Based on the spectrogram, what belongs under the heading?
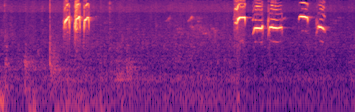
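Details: Female cinereous tit call played to attract birds: a quick triplet of high chips, a pause, then several louder, evenly spaced, slurred whistles.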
